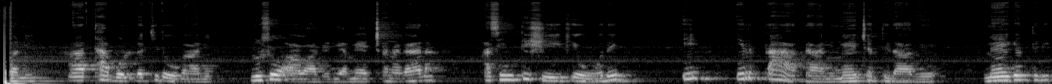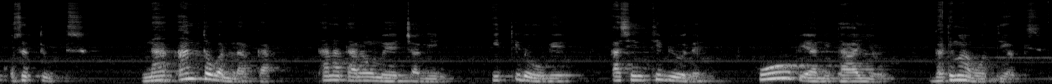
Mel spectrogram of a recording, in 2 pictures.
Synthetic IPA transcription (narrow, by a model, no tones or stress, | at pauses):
ɐnɪhaːt̪ːaːbɔlʔɛt̪ːɪd̪o̞ːɡaːnɪ | nʊsoːaːwaːɡɛd̪ɪjɐme̞ːt͡ʃʼːɐnɐɡaːd̪ɐ | ɐsɪnt̪ːɪʃiːkʼɪjoːwɔd̪ɛ | ɪɪɾt̪ʼːɐhaːt̪ːaːnme̞ːt͡ʃʼːɛt̪ːɪd̪aːɡe̞ː | me̞ːɡɛt̪ːɪd̪ɪkʼɔsɛt̪ːɪʊt̪ːɪ̥s | nɐʔɐnt̪ːɔbɔlːɐkːɐ | t̪ɐnɐt̪ɐnɐwme̞ːt͡ʃʼːɐɡeːn | ɪt̪ʼːɪd̪o̞ːɡe̞ː | ɐsɪnt̪ːɪbɪjoːd̪ɛ | huːpʼɪjɐnt̪aːjoː | ɡɐt̪ɪmaːboːt̪ːɪjaɡːɪ̥s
